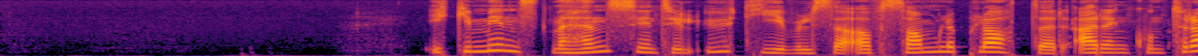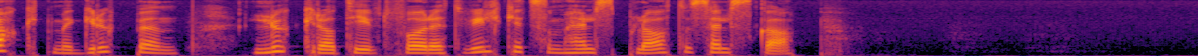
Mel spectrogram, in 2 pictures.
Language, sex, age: Norwegian, female, 27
